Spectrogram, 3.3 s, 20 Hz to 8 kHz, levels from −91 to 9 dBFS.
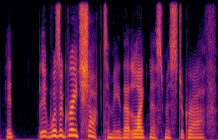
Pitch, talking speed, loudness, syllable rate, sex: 210 Hz, 200 wpm, -19 LUFS, 5.8 syllables/s, female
